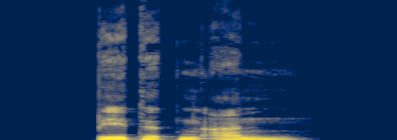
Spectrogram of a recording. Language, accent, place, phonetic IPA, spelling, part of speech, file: German, Germany, Berlin, [ˌbeːtətn̩ ˈan], beteten an, verb, De-beteten an.ogg
- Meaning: inflection of anbeten: 1. first/third-person plural preterite 2. first/third-person plural subjunctive II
